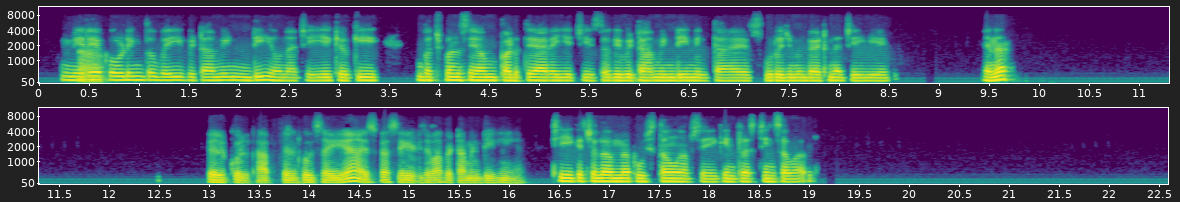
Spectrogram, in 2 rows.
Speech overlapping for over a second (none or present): none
